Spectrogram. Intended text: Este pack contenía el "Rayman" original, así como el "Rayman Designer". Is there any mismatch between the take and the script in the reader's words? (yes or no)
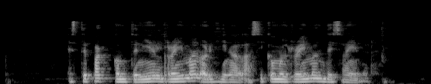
no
